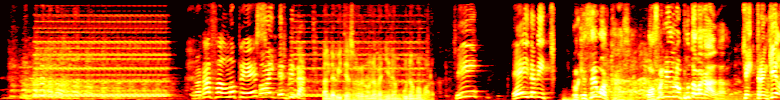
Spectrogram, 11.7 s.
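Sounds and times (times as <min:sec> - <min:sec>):
laughter: 0:00.0 - 0:01.8, 0:08.6 - 0:11.7
telephone ringing with a steady electronic trill: 0:00.4 - 0:02.7, 0:03.9 - 0:06.6
speech: 0:02.9 - 0:11.7.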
